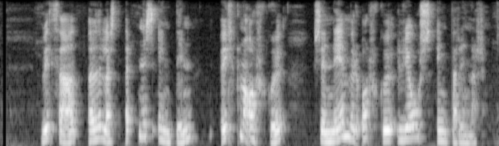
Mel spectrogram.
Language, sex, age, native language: Icelandic, female, 40-49, Icelandic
